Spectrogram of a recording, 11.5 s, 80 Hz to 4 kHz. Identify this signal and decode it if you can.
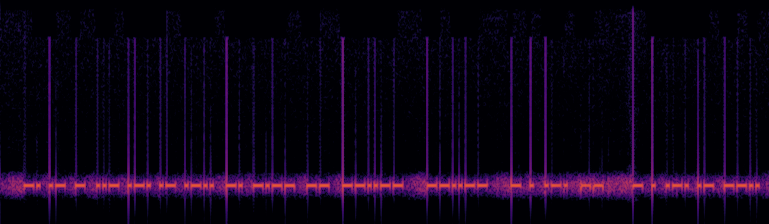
Morse code, heard as a keyed tone, about 25 wpm, 760 Hz. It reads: NATURALNYM, , TERM TERAZ
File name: dlazaawansowanych / nagraniazpasma / websdr recording 3565.0kHz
